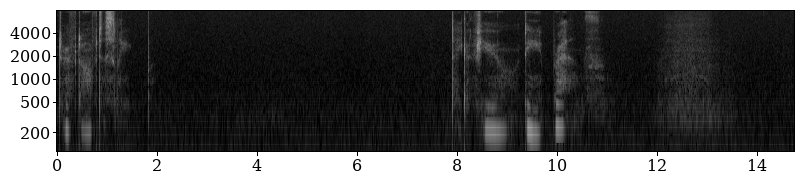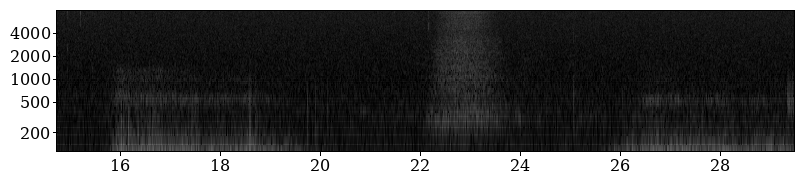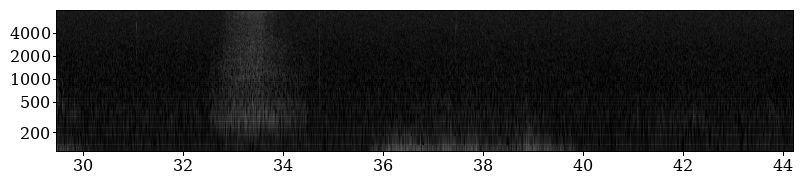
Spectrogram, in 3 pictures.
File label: Autumn Stillness Guided Meditation no music, no ambience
